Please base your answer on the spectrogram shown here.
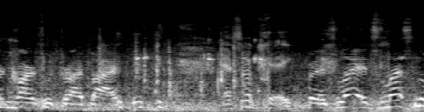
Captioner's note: laughs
